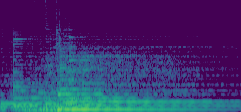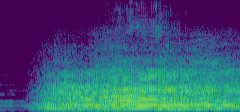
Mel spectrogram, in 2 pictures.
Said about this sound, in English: The smell of exhaust dominates the air as race car drivers hit the track in waves. Dozens more are set up at their stations, pit crews on hand. They're all practicing for tomorrow's race day. I'm at the Madeira Speedway on this Friday afternoon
